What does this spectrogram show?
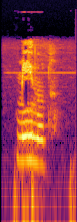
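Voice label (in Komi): "минут", Komi, female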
